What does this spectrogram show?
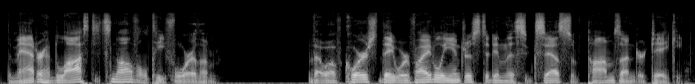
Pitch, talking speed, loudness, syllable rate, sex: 90 Hz, 180 wpm, -20 LUFS, 6.0 syllables/s, male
